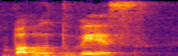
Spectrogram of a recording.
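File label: "thank you", Kera Mundari, female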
